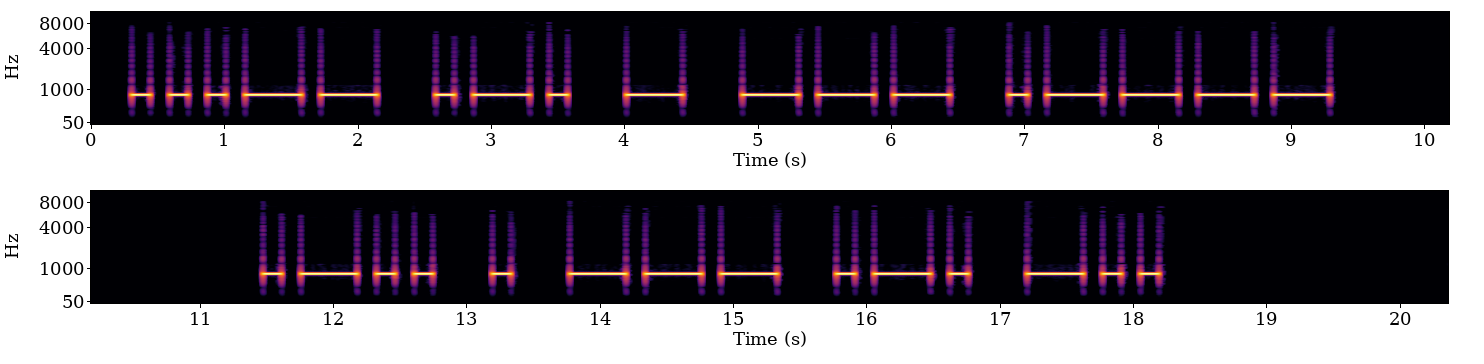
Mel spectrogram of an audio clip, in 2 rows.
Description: Morse code, heard as a keyed tone, about 8 wpm, 800 Hz. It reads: 3RTO1 LEORD
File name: CW / DET / 1 6 1500C S B 8wpm 5142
